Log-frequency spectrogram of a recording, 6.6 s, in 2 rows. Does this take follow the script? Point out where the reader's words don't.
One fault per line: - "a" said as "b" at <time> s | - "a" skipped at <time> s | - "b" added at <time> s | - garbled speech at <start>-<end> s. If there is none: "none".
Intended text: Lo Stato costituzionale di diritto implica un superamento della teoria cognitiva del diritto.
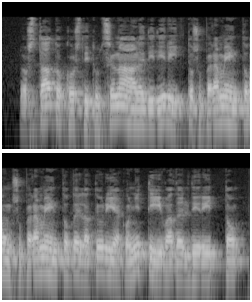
- "implica" said as "superamento" at 2.5 s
